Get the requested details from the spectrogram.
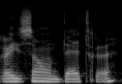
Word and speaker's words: raison d'être: is that how you actually say it like that? – Raison d'être. – D'être. – Yeah. Yeah. Raison d'être.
